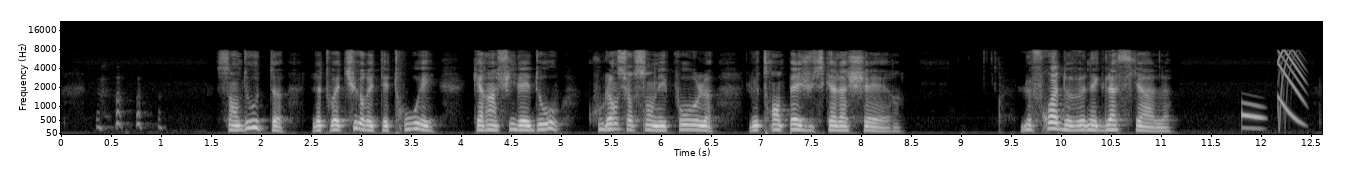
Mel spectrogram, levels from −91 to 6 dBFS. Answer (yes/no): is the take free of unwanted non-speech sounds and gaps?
no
